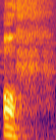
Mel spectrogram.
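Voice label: "of", Nigerian Pidgin, male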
